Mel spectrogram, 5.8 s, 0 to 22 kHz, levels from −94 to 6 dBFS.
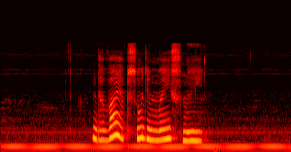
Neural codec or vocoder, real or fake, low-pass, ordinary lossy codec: none; real; none; none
